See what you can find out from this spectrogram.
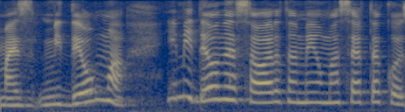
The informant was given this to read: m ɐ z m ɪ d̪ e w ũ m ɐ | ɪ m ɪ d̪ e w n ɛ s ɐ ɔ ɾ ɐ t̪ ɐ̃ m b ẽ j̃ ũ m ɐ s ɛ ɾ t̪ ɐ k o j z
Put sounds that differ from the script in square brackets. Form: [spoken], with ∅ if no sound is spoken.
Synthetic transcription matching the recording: m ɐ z m ɪ d̪ e w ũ m ɐ | ɪ m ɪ d̪ e w n ɛ s ɐ ɔ ɾ ɐ t̪ ɐ̃ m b ẽ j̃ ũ m ɐ s ɛ ɾ t̪ ɐ k o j z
